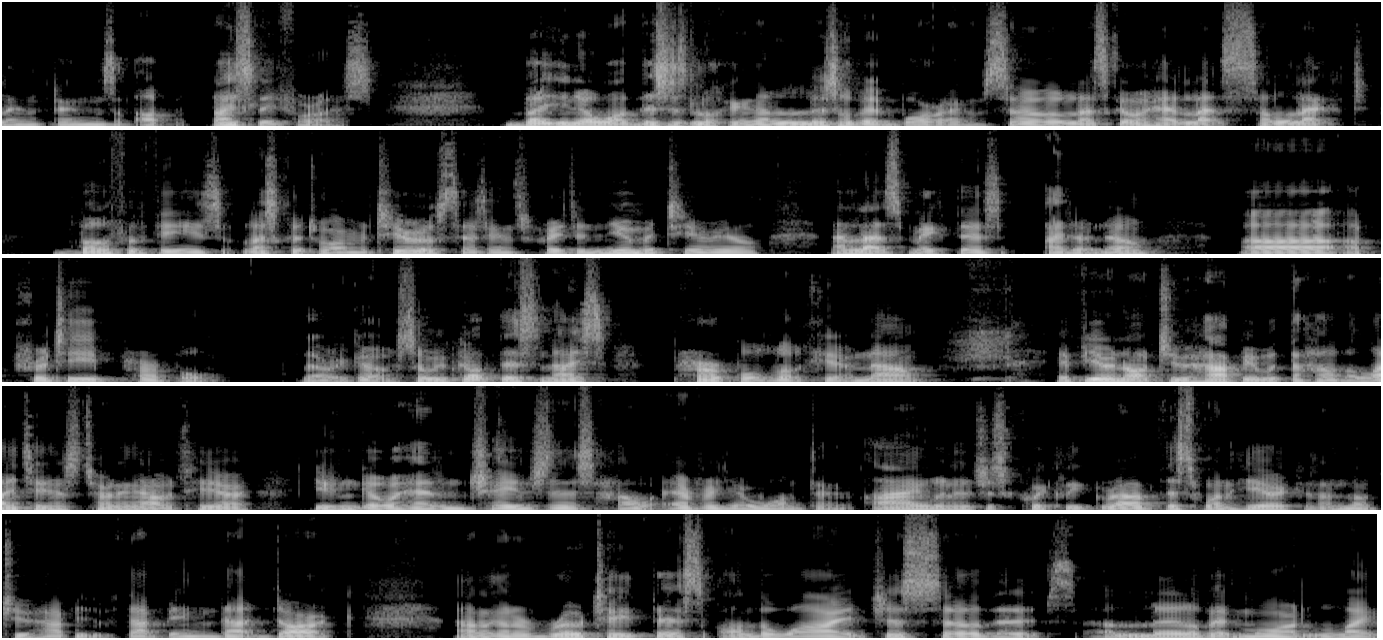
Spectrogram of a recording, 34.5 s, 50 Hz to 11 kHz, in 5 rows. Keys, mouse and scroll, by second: 0.2-1.8 scroll down 1, 3.0 scroll up 1, 4.5 click, 6.0 shift+click, 9.7 click, 17.5-18.7 scroll down 1, 18.7 scroll down 1, 19.2 click, 20.0-20.5 scroll down 1, 20.5 middle click, 25.2 0, 25.3 click, 25.8 middle click, 26.6 scroll down 1, 33.7 click.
